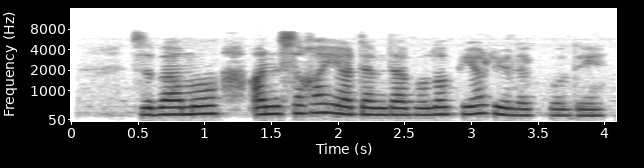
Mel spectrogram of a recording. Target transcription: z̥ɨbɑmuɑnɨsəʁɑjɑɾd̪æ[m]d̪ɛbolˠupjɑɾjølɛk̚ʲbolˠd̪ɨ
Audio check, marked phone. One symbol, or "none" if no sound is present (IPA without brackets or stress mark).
m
